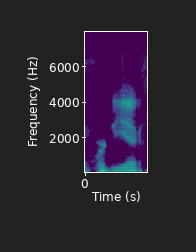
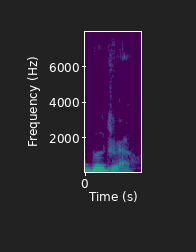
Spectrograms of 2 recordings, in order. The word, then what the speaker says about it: Boudreaux: I've been calling Parker for DX this whole time. How you say his name? Parker Boudreaux.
